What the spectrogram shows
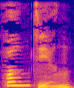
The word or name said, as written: feng1jing3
